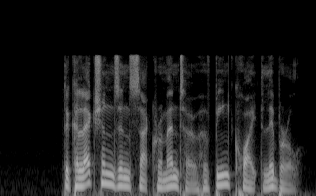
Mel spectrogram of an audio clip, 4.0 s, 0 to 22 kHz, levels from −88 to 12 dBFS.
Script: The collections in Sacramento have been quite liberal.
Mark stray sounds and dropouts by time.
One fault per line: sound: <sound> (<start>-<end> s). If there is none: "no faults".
no faults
